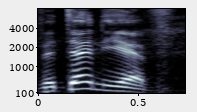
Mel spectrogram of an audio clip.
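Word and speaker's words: Vedeneyev: Vedeniev.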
